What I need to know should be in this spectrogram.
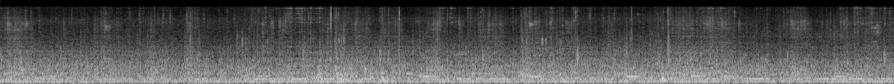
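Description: Strong wind buffets outdoors with a loud rumble.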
